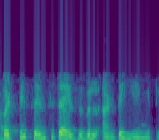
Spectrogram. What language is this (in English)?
Telugu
